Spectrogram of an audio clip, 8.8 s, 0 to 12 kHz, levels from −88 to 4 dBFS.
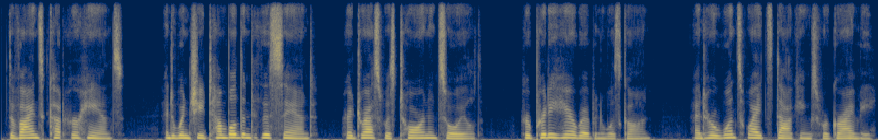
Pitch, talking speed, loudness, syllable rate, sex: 215 Hz, 210 wpm, -19 LUFS, 5.6 syllables/s, female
